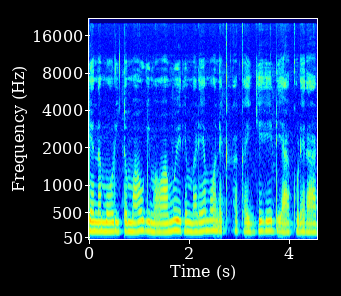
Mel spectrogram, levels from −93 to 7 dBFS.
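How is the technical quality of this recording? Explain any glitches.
No technical faults can be heard in this speech recording. There are no glitches to explain.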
